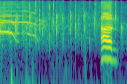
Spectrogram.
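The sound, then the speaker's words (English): Scattered audience applause, a crackle of uneven hand claps that stays fairly soft, broken near the end by a short, loud voiced shout or cheer. “But it doesn't really work if they applaud when you tell them to applaud.”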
